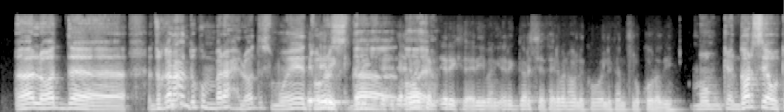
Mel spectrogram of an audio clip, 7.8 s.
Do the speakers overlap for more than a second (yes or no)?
yes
